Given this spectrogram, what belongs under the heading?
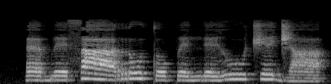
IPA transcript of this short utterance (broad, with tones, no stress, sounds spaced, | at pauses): ɛ˨ b e˨ s aː˦˨ r o˦ t o˨ p e˨ ŋ eː˨ ɣ uː˦ t͡ʃ e˦ d͡ʒ aː˨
